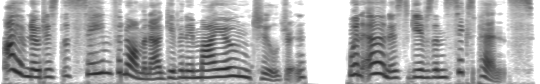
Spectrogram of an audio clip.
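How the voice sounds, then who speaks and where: A pompous, aggrieved busybody in an audio farce. She declaims in a high, very animated voice, turning each reproach into grand melodrama. The sound is close and dry. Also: normal speed, no echo. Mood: indignant, melodramatic. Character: meddling, theatrically aggrieved sister-in-law, grandly moralizing woman. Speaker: voice actor. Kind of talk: stage farce audio drama acting.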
